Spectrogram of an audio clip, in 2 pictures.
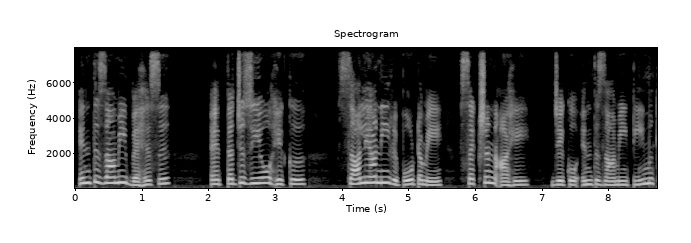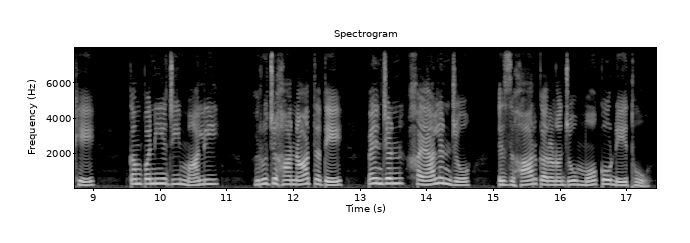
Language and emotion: Sindhi, neutral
